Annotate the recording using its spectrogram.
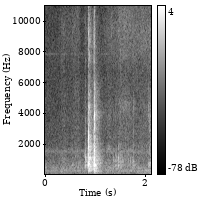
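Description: A cardboard box is set down on a wooden table with a couple of soft knocks.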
